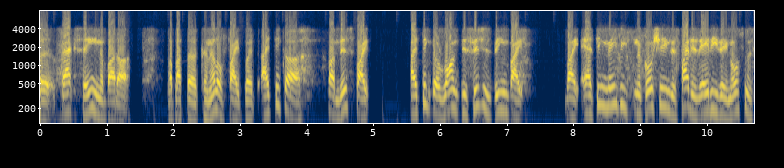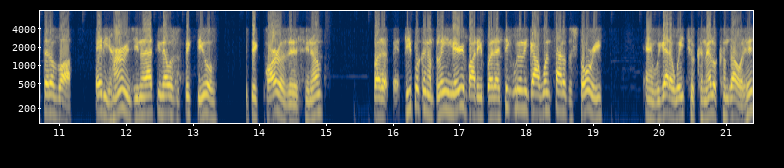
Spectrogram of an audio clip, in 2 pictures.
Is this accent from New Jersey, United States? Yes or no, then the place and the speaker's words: no; Los Angeles, California, United States; From LA. Well, LA, Los Angeles, California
